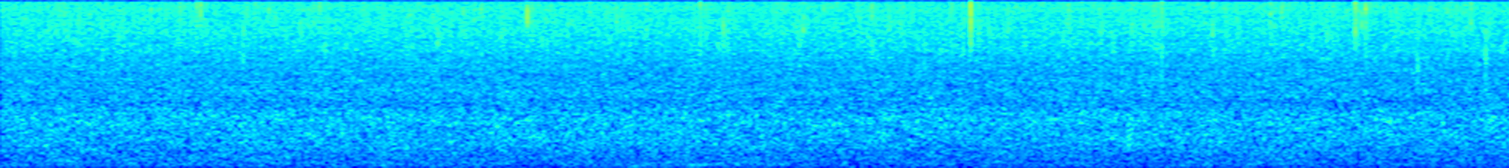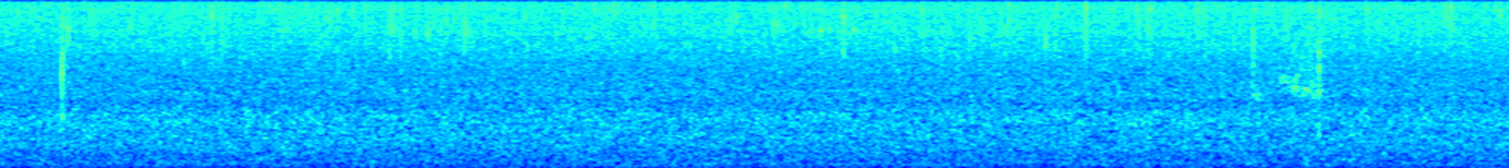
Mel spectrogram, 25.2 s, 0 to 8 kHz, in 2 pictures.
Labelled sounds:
23.2	23.6	fish, 1.4 to 2.0 kHz

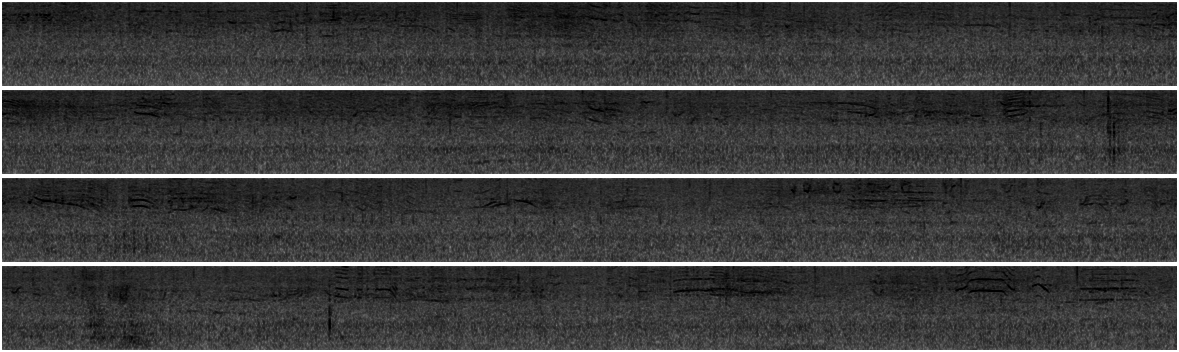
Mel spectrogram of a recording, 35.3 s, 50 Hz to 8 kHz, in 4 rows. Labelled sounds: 0.9	1.2	Pacific white-sided dolphin, 5.5 to 6.0 kHz
3.0	3.2	Pacific white-sided dolphin, 3.1 to 3.4 kHz
4.4	5.3	Pacific white-sided dolphin, 3.8 to 4.4 kHz
7.2	7.5	Pacific white-sided dolphin, 3.1 to 3.5 kHz
8.2	8.6	Pacific white-sided dolphin, 4.3 to 6.1 kHz
9.8	10.1	Pacific white-sided dolphin, 5.4 to 5.9 kHz
11.7	12.6	Pacific white-sided dolphin, 2.9 to 6.8 kHz
13.2	13.5	Pacific white-sided dolphin, 3.6 to 4.1 kHz
14.8	16.7	Pacific white-sided dolphin, 3.0 to 5.2 kHz
17.9	19.2	Pacific white-sided dolphin, 2.5 to 4.0 kHz
21.1	21.5	Pacific white-sided dolphin, 2.6 to 3.3 kHz
23.9	24.7	Pacific white-sided dolphin, 3.3 to 4.8 kHz
28.1	28.4	Pacific white-sided dolphin, 2.2 to 2.5 kHz
28.9	29.2	Pacific white-sided dolphin, 2.4 to 2.9 kHz
29.6	29.8	Pacific white-sided dolphin, 2.1 to 2.3 kHz
31.2	32.3	Pacific white-sided dolphin, 2.9 to 8.0 kHz
33.6	35.0	Pacific white-sided dolphin, 2.2 to 8.0 kHz

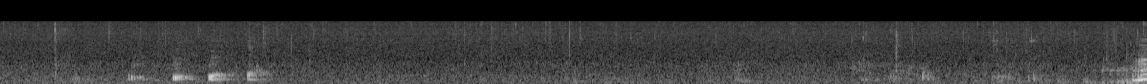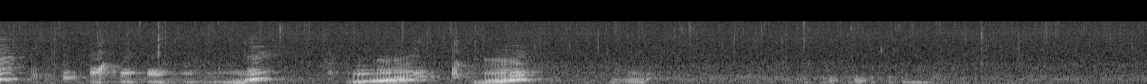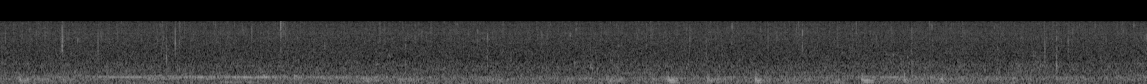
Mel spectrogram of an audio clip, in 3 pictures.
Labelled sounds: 11.4	12.7	humpback whale, 0.78 to 1.4 kHz
13.9	14.2	humpback whale, 1.2 to 1.8 kHz
15.2	15.6	humpback whale, 1.0 to 1.4 kHz
16.3	16.8	humpback whale, 0.94 to 1.3 kHz

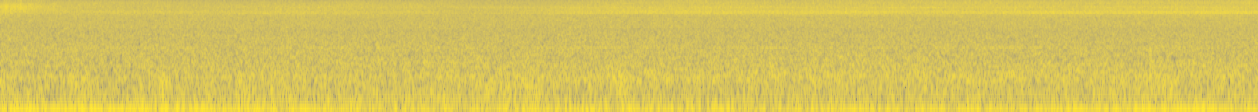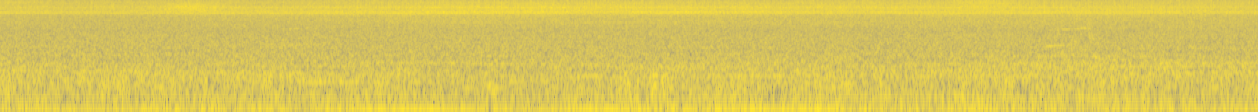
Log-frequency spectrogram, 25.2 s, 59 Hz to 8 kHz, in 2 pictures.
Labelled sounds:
23.0	23.5	killer whale, 0.70 to 2.4 kHz

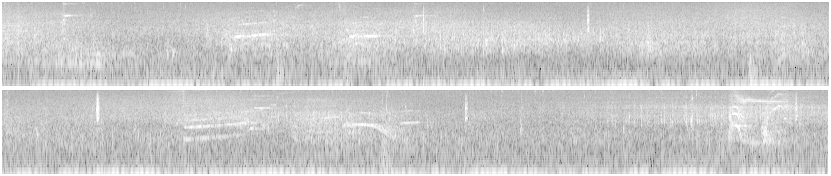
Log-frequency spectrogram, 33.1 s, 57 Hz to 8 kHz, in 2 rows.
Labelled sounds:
0.6	1.6	killer whale, southern Alaska resident, 0.60 to 8.0 kHz
4.6	5.5	killer whale, southern Alaska resident, 0.64 to 5.9 kHz
6.7	7.7	killer whale, southern Alaska resident, 0.46 to 8.0 kHz
8.0	8.7	killer whale, southern Alaska resident, 0.74 to 7.5 kHz
20.1	22.3	killer whale, southern Alaska resident, 0.23 to 8.0 kHz
22.8	25.0	killer whale, southern Alaska resident, 0.23 to 8.0 kHz
31.0	32.5	killer whale, southern Alaska resident, 0.28 to 8.0 kHz

